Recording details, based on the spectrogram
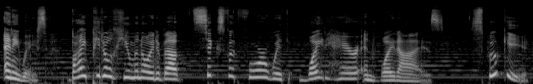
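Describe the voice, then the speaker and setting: An actress playing an awkward, wry visitor from another world in a fantasy audio drama, casual and hesitant. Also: female voice, high voice, sing-song, normal speed, faint music behind. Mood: wry, observing. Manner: casual, hesitant, dryly sarcastic. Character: awkward, wry, easily amazed otherworldly traveler. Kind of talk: fantasy audio drama acting with mission-log asides.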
